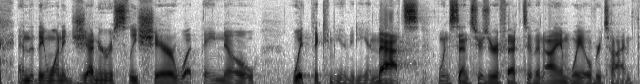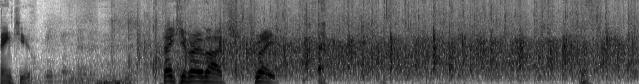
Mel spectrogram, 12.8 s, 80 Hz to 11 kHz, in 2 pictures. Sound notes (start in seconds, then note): 6.8 laughing; 7.5 clapping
